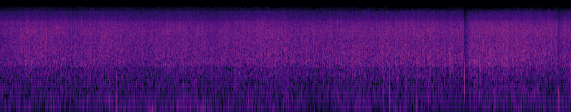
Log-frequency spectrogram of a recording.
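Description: Steady heavy rain pattering on a canvas swag and tarp shelter, with a few soft knocks.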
